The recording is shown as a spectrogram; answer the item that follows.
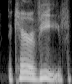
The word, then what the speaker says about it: Jacobi: I do need to take advantage of the Jacobi treatment, right? That's how you pronounce it, right?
